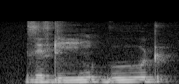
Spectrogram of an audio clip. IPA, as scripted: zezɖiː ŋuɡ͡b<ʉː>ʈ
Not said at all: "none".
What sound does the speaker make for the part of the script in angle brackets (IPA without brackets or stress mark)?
uː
